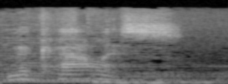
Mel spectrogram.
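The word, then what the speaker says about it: Nicalis: another game made by Nicholas Nick Ellis I think the proper way to say it is nikalis yeah you know but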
